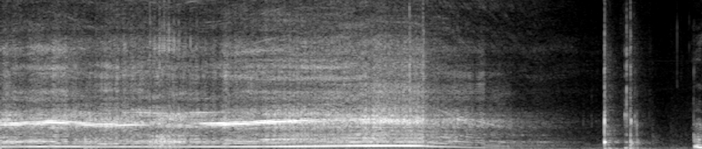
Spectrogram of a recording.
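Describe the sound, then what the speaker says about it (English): A kitchen blender whirs loudly, mixing an egg into keto cheesecake batter, its motor pitch rising slightly before winding down around four seconds in, followed by a few clunks. "I'm going to crack an egg and blend"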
